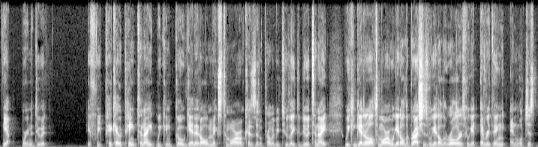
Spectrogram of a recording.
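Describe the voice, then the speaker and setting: A middle-aged man in an ASMR friend roleplay, talking in an easygoing, reassuring, chatty way with soft laughs. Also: fairly low pitch. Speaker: ASMR roleplay creator playing a best friend.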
